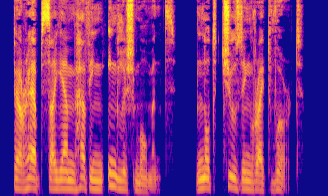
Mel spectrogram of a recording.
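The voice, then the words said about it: Thick foreign accent. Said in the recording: “Her accent was thicker”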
